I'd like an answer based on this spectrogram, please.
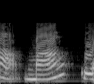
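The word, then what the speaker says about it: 芒果: คะ ม่วง แล้ว ก็ จีน ออก เสียง ว่า มั้ง กว่า มั้ง กว่า นัก เรียน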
